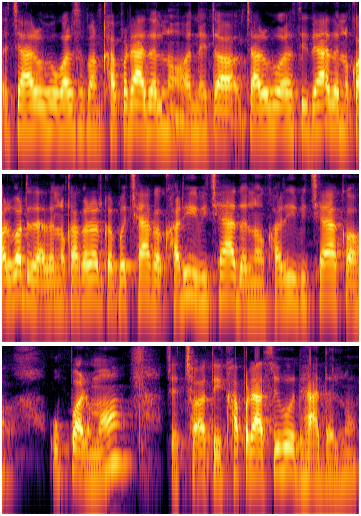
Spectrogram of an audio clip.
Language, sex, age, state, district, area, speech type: Maithili, female, 45-60, Bihar, Darbhanga, urban, spontaneous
